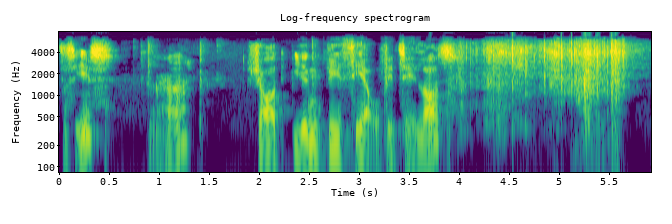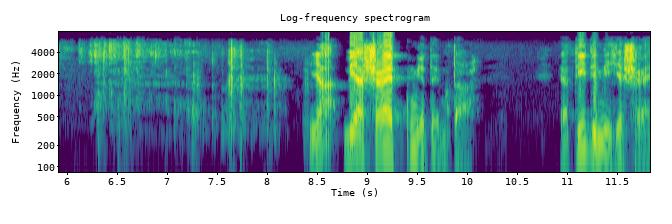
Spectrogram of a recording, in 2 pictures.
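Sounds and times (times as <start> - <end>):
speech: 0.0 - 4.5, 8.4 - 10.2, 10.9 - 11.8
paper rustling as a letter is pulled out of a large pile of mail: 3.9 - 8.2.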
